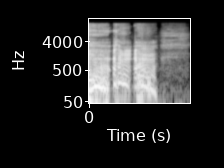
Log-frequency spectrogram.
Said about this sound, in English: That's because he's putting his radio voice on, so he coughs.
